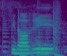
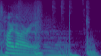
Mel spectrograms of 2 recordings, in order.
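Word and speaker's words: Tighnari: I know Tignari, Tignari. I don't remember. I know it's not Tarnari. Tignari. I've seen a lot of different ways people pronounce it. I'm not sure which one is the right one. I'll go for Tignari.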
